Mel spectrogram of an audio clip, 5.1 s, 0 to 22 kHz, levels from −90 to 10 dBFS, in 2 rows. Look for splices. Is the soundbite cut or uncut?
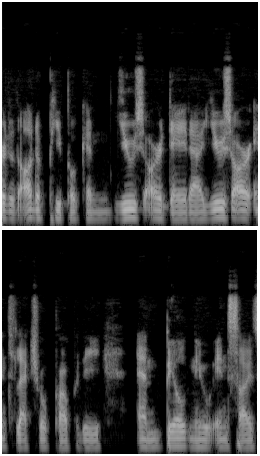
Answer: cut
